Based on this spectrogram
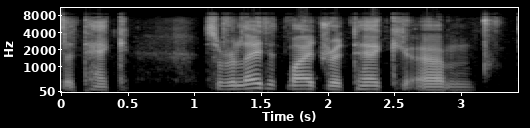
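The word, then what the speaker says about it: ATT&CK: uh related Mitra uh attack. I think they write it with an end sign, but it's pronounced attack.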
